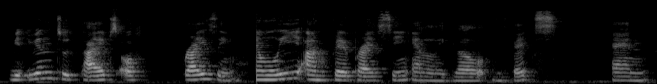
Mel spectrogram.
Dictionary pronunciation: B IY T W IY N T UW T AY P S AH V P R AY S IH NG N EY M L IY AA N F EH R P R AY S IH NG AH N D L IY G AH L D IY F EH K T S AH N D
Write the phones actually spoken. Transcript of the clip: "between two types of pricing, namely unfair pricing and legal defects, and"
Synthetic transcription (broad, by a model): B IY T W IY N T UW T AY P S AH F P R AY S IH NG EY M L IY AA N F EH R P R AY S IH NG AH N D L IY G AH L D IY F EH K T S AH N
